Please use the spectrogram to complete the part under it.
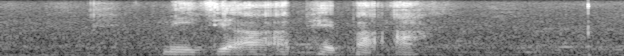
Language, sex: Tswana, male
